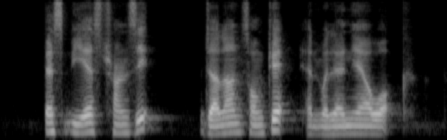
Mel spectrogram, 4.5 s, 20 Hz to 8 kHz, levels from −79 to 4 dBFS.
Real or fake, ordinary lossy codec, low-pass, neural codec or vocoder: fake; none; none; codec, 16 kHz, 0.5 kbps, FunCodec, trained on Chinese and English, 25 frames a second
